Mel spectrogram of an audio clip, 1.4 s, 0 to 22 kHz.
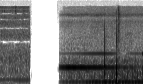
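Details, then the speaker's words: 2008 Toyota Avalon cabin blower: after a brief dropout the fan returns with a steady droning hum and thin whine; a mouse or debris in the blower is suspected. "2008 toyota avalon know if you can hear that blower motor humming making some noise so if your blower motor is making some kind of humming droning noise like that you may or may not have a dead smell like dead mice so there's probably a mouse or some debris in there"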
